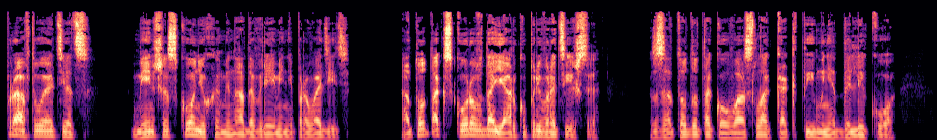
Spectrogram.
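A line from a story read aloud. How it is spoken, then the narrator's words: Snapping. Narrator (Russian): огрызнулась Верка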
